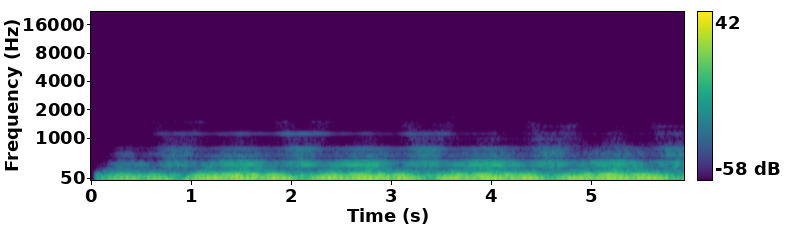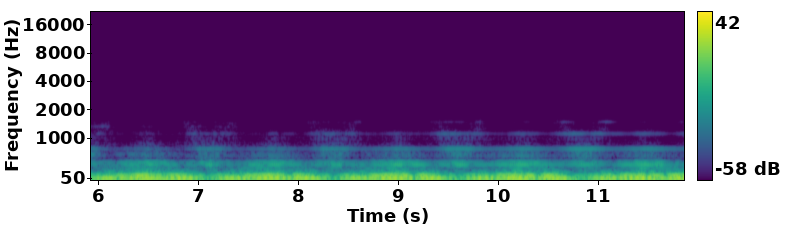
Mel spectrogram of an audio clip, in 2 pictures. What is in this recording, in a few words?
Drone Bed Pulsing Submarine Bass; Production Element Imaging; AdobeCC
